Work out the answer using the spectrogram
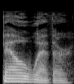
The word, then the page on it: bellwether: American English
